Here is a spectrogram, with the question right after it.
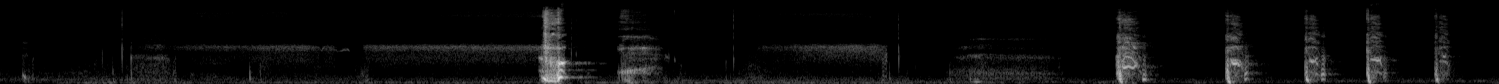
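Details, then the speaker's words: Acted unstoppable coughing fit, trying to be quiet coughing into a pillow: muffled coughs then five sharp, loud coughs in quick succession over faint background hum. "Oh my God. I can't stop coughing."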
